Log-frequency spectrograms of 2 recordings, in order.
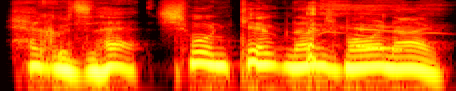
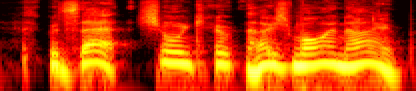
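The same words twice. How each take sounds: First: Still gleeful thought. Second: Higher, slow, savouring the thought; gleeful thought, drawn out slowly; thrilled he knows my name; delighted inner thought. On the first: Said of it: "I'm still thinking". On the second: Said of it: "I must have smiled thinking". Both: Retold or imitated.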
